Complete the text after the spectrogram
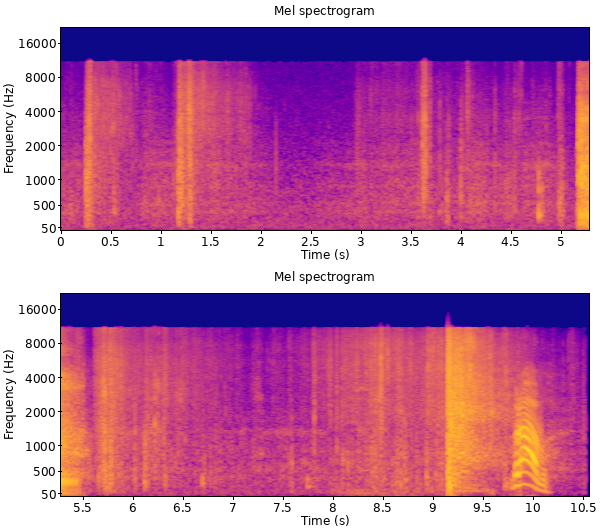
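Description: A dog rustles through dry crop stalks close by.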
